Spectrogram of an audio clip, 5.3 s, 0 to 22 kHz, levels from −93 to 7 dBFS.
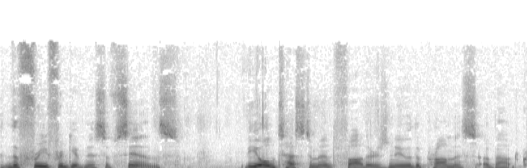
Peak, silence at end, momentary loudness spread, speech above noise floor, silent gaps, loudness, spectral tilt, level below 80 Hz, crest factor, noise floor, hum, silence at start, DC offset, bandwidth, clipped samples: -12 dBFS; 0 s; 16 LU; 32 dB; none; -30 LUFS; -6.5 dB/octave; -66 dBFS; 18 dB; -61 dBFS; none; 0 s; under 0.1%; 16.5 kHz; under 0.1%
